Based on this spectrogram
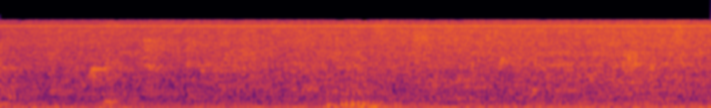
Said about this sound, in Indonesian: nah, hujan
